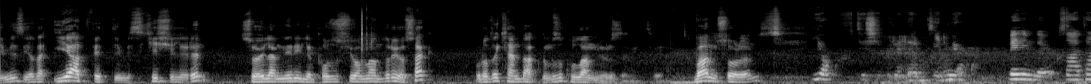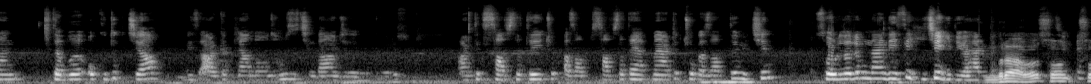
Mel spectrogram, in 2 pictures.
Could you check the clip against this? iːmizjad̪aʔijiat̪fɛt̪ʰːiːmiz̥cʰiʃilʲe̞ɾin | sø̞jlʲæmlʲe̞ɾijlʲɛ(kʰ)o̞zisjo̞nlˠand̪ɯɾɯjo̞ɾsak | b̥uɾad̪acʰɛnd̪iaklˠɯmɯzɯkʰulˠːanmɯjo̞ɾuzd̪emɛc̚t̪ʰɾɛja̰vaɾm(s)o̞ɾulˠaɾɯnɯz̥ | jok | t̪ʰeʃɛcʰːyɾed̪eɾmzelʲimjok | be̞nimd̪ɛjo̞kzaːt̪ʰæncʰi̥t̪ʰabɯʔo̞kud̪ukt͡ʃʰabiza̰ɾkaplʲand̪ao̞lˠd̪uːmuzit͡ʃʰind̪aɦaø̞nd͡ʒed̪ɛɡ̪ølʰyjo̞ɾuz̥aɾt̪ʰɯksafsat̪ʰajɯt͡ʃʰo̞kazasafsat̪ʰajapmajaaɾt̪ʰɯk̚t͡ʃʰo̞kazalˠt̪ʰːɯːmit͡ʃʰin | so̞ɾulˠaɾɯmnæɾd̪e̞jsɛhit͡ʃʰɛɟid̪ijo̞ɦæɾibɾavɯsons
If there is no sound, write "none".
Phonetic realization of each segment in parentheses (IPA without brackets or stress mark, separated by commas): pʰ, s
